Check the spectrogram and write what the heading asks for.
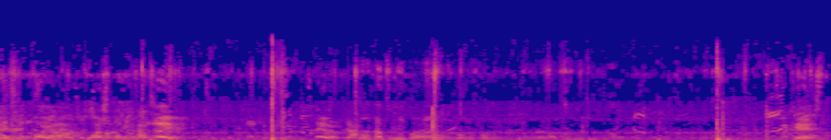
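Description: Players' voices calling out on the pitch, with three sharp thuds of a football being kicked, about three, four and a half and seven seconds in.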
